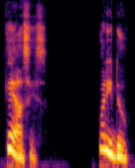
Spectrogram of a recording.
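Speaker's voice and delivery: a dismissive, rude ¿Qué haces?. Shown as a demonstration. Teacher contrasting with the friendly one, a rude ¿Qué haces?.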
